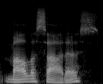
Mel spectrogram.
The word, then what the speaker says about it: malasadas: And I'm sorry if I'm mispronouncing this, everyone, but it looks like it would be pronounced malasadas. It's all A's, M-A-L-A-S-A-D-A-S, malasadas.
